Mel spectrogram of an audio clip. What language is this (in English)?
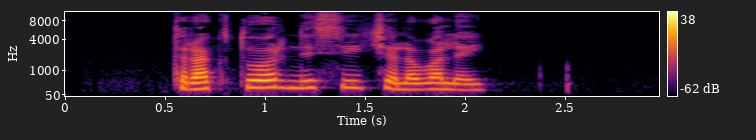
Pashto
